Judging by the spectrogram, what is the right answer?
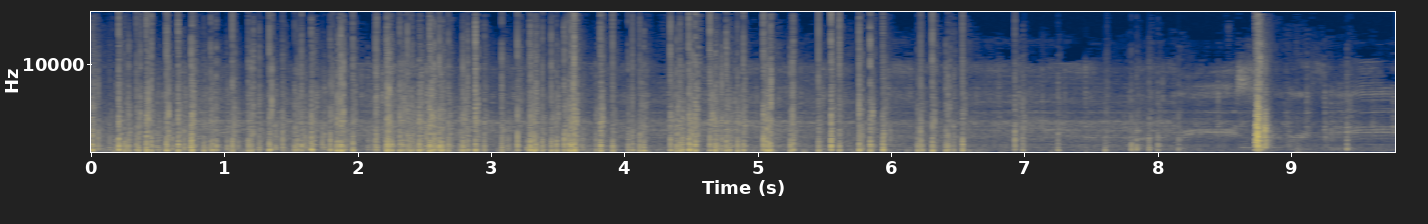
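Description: Fireworks: a dense, rapid crackling of many small sharp pops that thins out after about six seconds, then a single loud bang near the end.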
